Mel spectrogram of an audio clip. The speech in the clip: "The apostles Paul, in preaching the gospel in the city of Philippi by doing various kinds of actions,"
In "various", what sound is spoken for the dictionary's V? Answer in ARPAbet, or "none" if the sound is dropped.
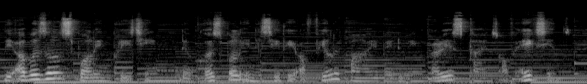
V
